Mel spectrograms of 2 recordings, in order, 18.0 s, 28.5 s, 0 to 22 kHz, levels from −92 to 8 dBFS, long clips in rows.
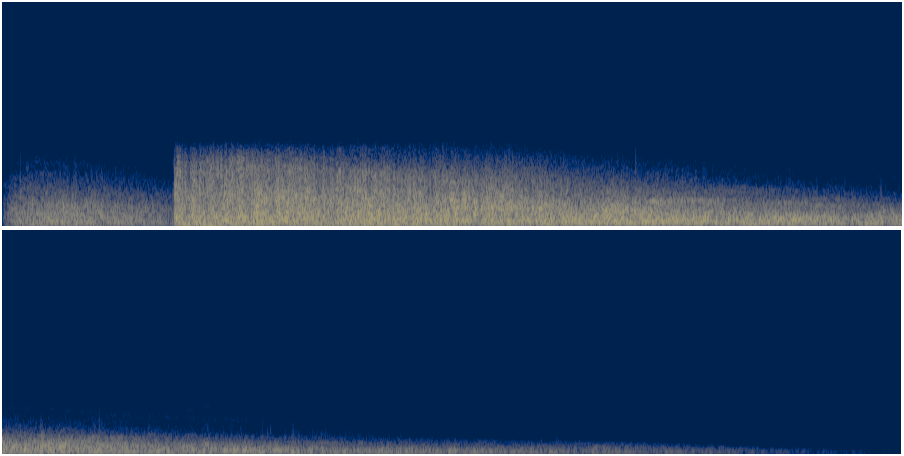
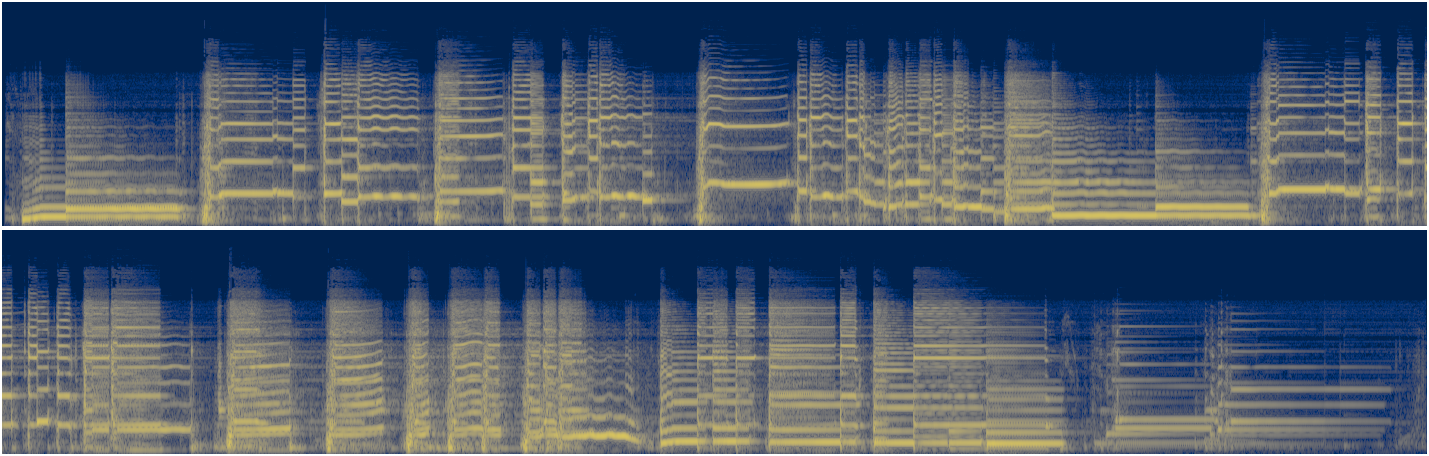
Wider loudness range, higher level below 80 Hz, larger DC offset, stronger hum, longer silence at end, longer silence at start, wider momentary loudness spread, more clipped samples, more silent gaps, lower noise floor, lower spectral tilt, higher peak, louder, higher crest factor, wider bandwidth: first, 19 LU vs 3 LU; first, -40 dBFS vs -46 dBFS; neither; neither; first, 3.05 s vs 0.7 s; about the same, 0.05 s vs 0.05 s; first, 18 LU vs 9 LU; neither; neither; first, -78 dBFS vs -46 dBFS; first, -16.5 dB/octave vs -5.5 dB/octave; second, -14 dBFS vs 0 dBFS; second, -31 LUFS vs -13 LUFS; about the same, 18 dB vs 14 dB; second, 1.6 kHz vs 7.8 kHz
